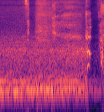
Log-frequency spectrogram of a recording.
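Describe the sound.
A person sneezes, giving a short burst of breathy noise that ends in a sharp release, over a steady low background hum.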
